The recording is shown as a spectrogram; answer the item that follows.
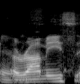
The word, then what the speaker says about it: Aramis: All right, my next one, I'm going to pick Aramis. Is that how you pronounce it? – Mm-hmm. – All right, Aramis, A-R-A-M-I-S.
